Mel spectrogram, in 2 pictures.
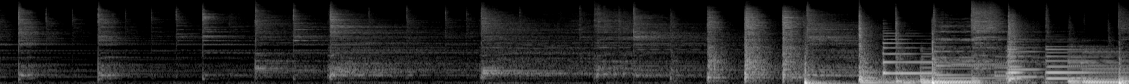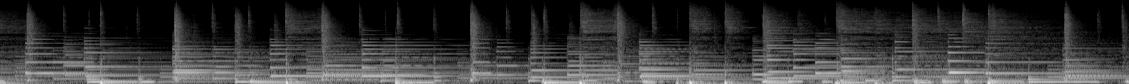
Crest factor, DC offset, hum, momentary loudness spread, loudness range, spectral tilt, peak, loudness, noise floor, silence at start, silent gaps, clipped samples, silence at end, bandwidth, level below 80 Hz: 22 dB; under 0.1%; none; 20 LU; 17 LU; -6 dB/octave; 0 dBFS; -22 LUFS; -51 dBFS; 0.2 s; none; under 0.1%; 0 s; 19 kHz; -26 dBFS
